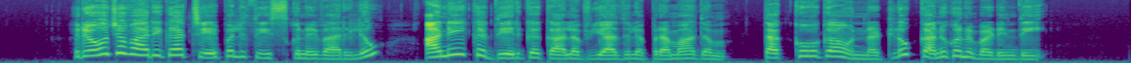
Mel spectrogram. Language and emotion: Telugu, neutral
